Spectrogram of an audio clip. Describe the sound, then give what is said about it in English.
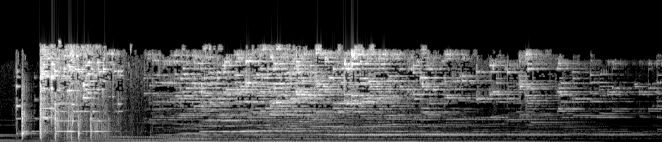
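A few sharp glass clinks in quick succession, like glasses touched together in a toast, followed by a long, bright ringing tone that slowly fades away over several seconds. “Cheers. Prost.”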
